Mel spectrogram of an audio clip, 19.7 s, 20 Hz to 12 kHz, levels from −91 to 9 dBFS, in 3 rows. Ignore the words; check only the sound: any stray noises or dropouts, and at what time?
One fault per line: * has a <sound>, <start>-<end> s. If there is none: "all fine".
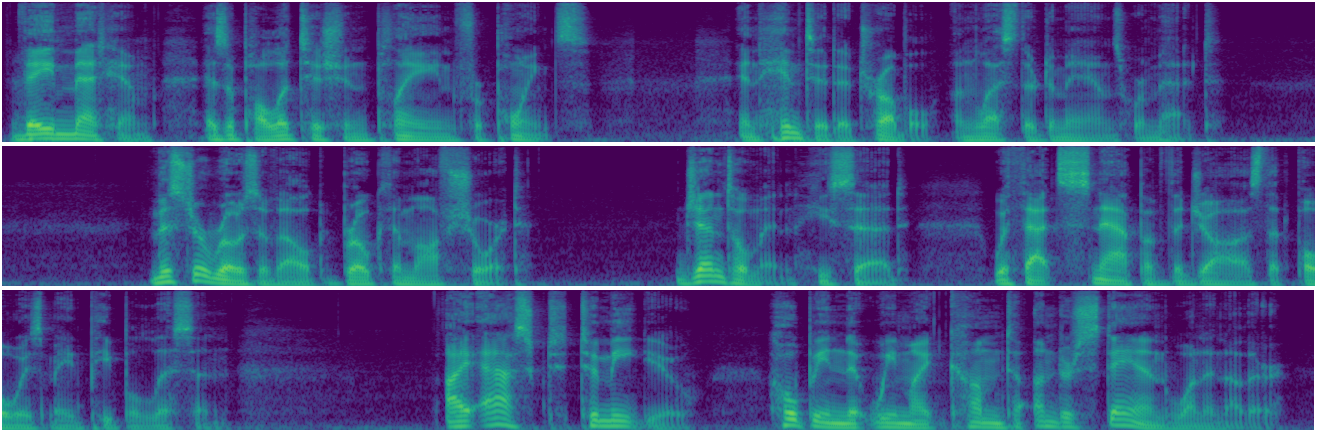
all fine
